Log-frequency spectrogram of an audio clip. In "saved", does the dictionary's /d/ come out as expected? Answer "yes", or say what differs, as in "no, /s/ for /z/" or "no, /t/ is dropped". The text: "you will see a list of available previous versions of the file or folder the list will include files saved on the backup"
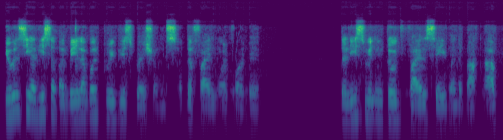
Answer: no, /d/ is dropped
